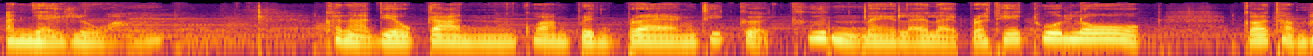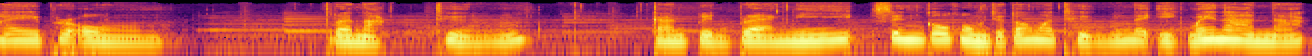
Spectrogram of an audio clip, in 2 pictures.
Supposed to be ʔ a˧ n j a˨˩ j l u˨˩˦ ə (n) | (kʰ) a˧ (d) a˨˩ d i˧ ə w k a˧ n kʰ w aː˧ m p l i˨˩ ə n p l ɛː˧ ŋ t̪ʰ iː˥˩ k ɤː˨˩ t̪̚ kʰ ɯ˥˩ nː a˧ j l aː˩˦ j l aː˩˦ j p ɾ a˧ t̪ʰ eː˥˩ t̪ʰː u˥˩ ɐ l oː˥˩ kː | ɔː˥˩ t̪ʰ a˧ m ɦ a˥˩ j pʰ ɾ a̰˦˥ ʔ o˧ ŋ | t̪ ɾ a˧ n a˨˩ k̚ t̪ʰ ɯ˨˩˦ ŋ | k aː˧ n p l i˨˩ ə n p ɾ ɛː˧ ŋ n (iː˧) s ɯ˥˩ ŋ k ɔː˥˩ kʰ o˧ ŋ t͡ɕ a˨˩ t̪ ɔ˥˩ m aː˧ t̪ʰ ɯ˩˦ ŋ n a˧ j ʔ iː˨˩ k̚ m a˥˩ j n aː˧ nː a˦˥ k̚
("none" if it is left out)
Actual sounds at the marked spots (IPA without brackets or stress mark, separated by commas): ŋ, kʰ, n, iː˦˥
